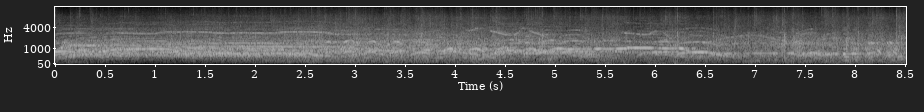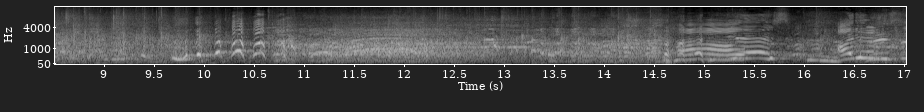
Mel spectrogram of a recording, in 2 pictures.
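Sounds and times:
audience applause: 0.0 - 17.0
laughter: 2.2 - 5.1, 7.2 - 17.0.

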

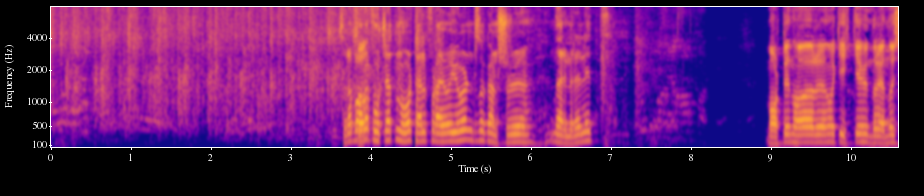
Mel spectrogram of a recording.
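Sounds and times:
applause: 0.0 - 4.6
speech: 3.6 - 7.0, 9.0 - 10.5.

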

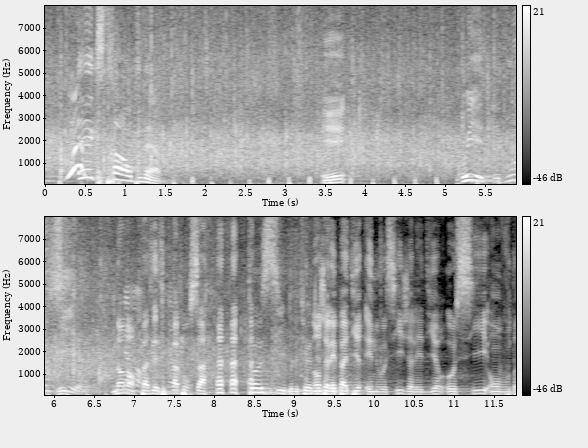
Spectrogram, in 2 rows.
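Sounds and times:
audience applause: 0.0 - 9.1
speech: 0.5 - 1.6, 3.4 - 3.9, 5.2 - 11.7
laughter: 5.2 - 9.6.

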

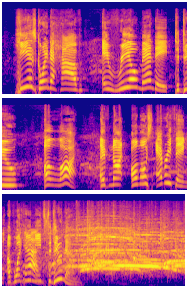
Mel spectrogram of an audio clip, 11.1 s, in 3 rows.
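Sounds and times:
speech: 0.3 - 9.1
crowd cheering in a room: 4.1 - 11.0.

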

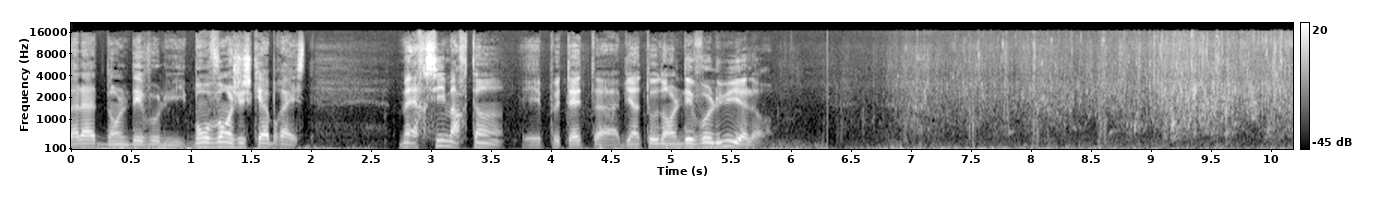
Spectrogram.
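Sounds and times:
speech: 0.0 - 6.0
small waves lapping at the water's edge: 6.4 - 10.1.

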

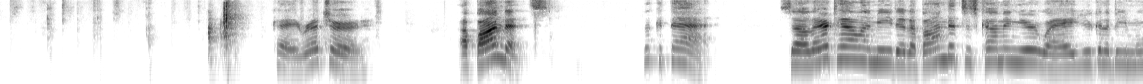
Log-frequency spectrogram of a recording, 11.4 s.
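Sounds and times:
card drawn from a deck during a card reading: 0.0 - 3.1
speech: 2.8 - 3.8, 4.6 - 5.5, 6.4 - 7.2, 7.8 - 11.4.

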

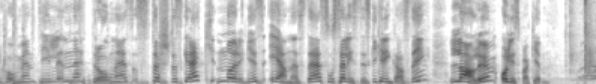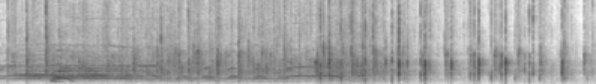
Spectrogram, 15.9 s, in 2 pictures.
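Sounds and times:
speech: 0.1 - 7.4, 8.6 - 9.2
live studio audience applause at a Norwegian talk show: 7.6 - 15.8.

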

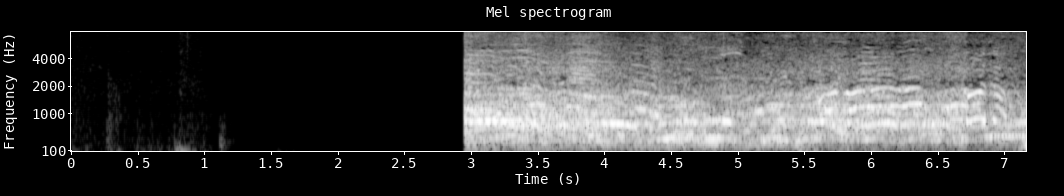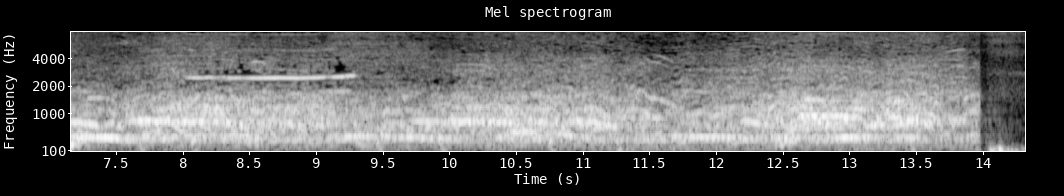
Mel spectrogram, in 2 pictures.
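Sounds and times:
crowd chanting slogans at a night rally: 3.0 - 14.0.

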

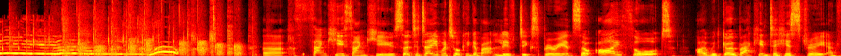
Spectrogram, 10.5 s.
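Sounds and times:
audience applause welcoming a comedian to the microphone: 0.0 - 3.8
speech: 3.3 - 10.5.

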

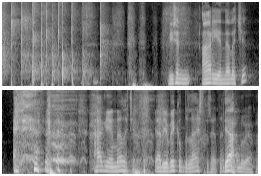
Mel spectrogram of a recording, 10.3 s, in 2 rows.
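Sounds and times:
hand claps: 0.0 - 2.2
speech: 3.3 - 6.4, 7.0 - 10.2
laughter: 5.4 - 8.5.

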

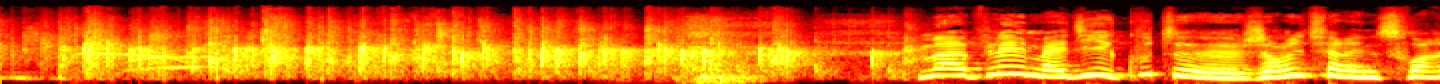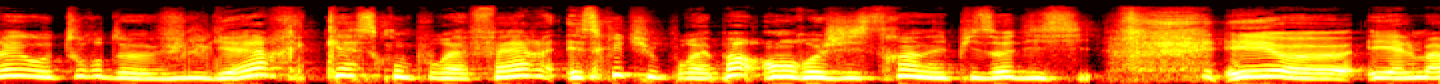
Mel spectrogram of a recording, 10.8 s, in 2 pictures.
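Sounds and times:
audience applause in a venue during a live recording: 0.0 - 3.5
speech: 3.4 - 10.7.

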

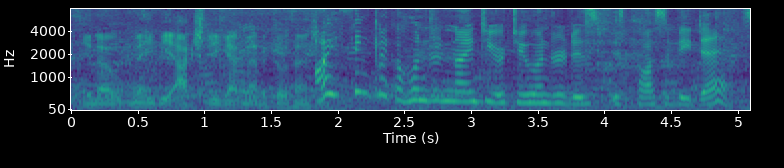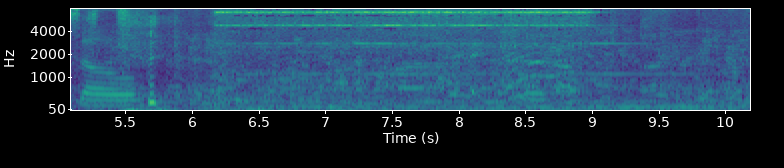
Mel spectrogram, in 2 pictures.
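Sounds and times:
speech: 0.1 - 6.4
bell ringing: 6.2 - 9.7.

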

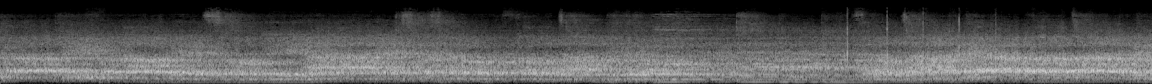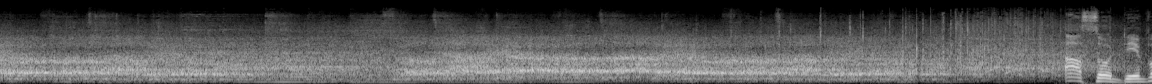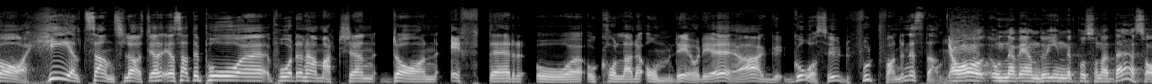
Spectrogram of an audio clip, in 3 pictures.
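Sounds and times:
crowd singing anthem: 0.0 - 22.2
speech: 22.3 - 34.5.

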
